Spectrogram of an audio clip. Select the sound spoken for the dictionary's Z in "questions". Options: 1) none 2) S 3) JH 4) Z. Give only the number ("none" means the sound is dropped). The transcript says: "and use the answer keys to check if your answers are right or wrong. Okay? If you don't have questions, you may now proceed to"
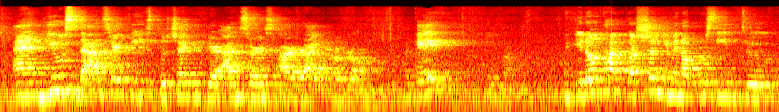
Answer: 1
